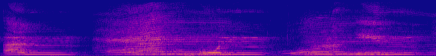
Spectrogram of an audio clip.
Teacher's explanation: When we pronounce the noon, we touch the gum and we make ghunna. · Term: noon sakina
